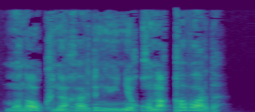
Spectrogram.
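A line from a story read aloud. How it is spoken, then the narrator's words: Grumbling murmur. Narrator (Kazakh): деп күңкілдесе бастады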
